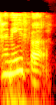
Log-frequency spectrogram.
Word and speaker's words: Hanifa: how do you say your name it is hanifa Hanifah where does what's the origin for that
